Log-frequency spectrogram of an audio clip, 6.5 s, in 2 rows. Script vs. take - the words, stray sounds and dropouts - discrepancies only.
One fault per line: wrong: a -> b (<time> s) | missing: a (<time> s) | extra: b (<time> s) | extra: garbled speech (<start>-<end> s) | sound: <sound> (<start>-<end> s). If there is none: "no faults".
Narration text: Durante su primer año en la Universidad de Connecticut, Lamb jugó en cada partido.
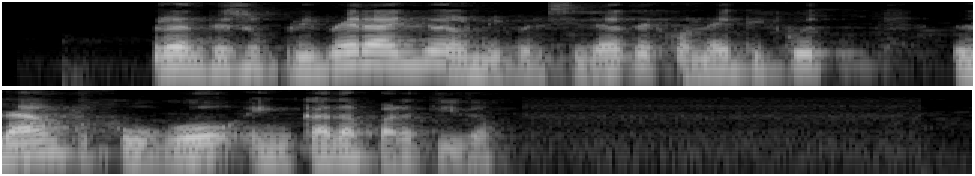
missing: en (1.4 s)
